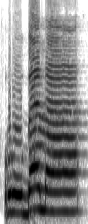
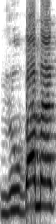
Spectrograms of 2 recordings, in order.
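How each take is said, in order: First: The r is heavy, with a full, thick mouth sound. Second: The r is thin, with the sound coming straight out. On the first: The speaker calls it right. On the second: The speaker calls it wrong.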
